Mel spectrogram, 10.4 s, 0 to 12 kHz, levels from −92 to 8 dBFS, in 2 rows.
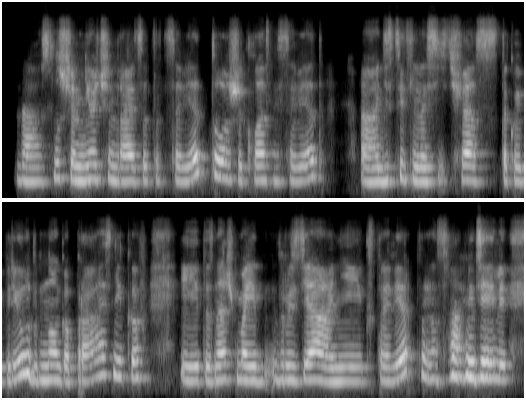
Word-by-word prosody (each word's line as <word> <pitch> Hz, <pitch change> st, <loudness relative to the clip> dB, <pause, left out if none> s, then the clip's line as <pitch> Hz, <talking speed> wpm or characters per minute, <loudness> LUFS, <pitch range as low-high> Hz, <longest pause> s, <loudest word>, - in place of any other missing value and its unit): Да, 210 Hz, -1 st, -3 dB
слушай, 245 Hz, +3 st, -1 dB
мне 220 Hz, +2 st, +1 dB
очень 235 Hz, -1 st, -2 dB
нравится 210 Hz, 0 st, 0 dB
этот 210 Hz, -1 st, -16 dB
совет, 240 Hz, +10 st, 0 dB
тоже 245 Hz, -6 st, +3 dB
классный 220 Hz, 0 st, -2 dB
совет. 215 Hz, +5 st, -5 dB, 0.4 s
Э, 200 Hz, 0 st, 0 dB
действительно, 210 Hz, 0 st, -2 dB
сейчас 220 Hz, +1 st, -1 dB
такой 210 Hz, -, -5 dB
период, 265 Hz, +9 st, +2 dB
много 225 Hz, -1 st, +1 dB
праздников, 260 Hz, +5 st, -2 dB, 0.4 s
и 215 Hz, 0 st, 0 dB
ты 215 Hz, 0 st, -3 dB
знаешь, 225 Hz, +2 st, +2 dB
мои 220 Hz, -2 st, +3 dB
друзья, 230 Hz, 0 st, +3 dB
они 210 Hz, +1 st, -1 dB
экстраверты 255 Hz, +10 st, 0 dB
на 235 Hz, -3 st, -5 dB
самом 265 Hz, +3 st, +3 dB
деле, 250 Hz, -2 st, +4 dB
225 Hz, 155 wpm, -21 LUFS, 210-245 Hz, 0.4 s, деле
